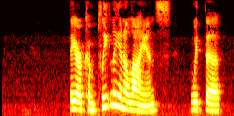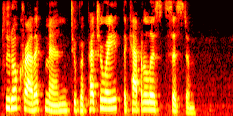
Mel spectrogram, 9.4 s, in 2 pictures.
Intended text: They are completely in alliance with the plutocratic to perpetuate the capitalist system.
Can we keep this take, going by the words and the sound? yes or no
no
